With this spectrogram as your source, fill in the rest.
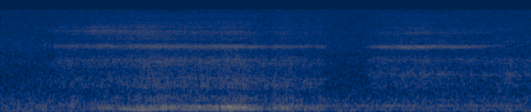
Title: Dayka snoring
